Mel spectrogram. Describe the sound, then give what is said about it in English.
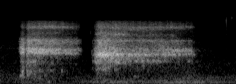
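Two quick, sharp breaths, a brief rushing intake followed by a slightly longer exhale, with no talking. “give us your best breath”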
